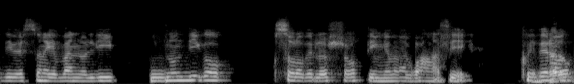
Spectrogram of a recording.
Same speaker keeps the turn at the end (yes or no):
yes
